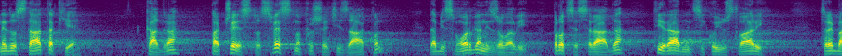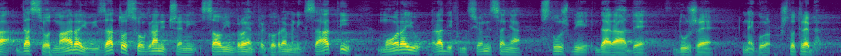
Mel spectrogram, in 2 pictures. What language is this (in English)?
Serbian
